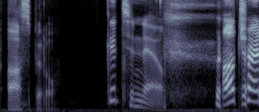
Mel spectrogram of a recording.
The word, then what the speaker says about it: hospital: But remember the H is silent in Spanish. So it's pronounced hospital.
